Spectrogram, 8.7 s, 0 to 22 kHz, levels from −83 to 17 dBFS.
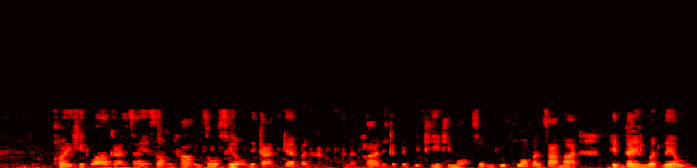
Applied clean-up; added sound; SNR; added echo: classical method Wiener filter.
